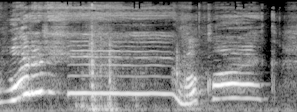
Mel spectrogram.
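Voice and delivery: very high, stretched-out question; retold wary disbelief. Narrator asking her cousin about the dead boy, high stretched disbelief. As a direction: drag it out high, like dreading the answer.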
